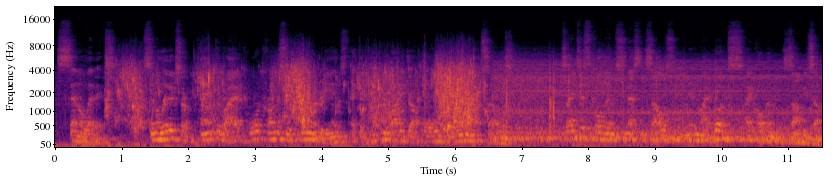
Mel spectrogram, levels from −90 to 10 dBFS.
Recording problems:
off-mic speech; far
room echo; slight; dies away in 0.5 s
household noises; very loud; throughout; 1 dB above the speech

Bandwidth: 15.5 kHz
